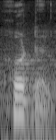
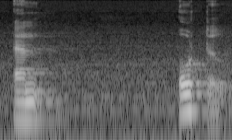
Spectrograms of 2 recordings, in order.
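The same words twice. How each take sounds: First: "hotel" begun with an audible H; sounded H. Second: "hotel" said as "otel"; silent H. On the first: Teacher contrasting for students, "hotel" with H sounded. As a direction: pronounce the H in "hotel". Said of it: "It's not". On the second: Teacher showing the vowel start, "hotel" with silent H. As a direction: drop the H of "hotel" entirely. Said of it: "a silent H". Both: Shown as a demonstration.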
